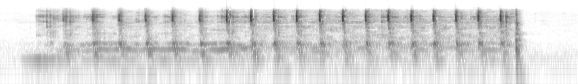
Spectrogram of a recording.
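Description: Rapid, even clacking about eight beats a second while running, harsher than a healthy stitch; something inside is binding, cause unclear.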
